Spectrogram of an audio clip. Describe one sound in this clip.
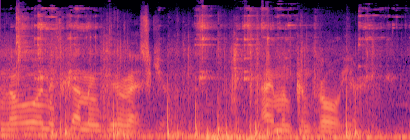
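Footsteps scuff across a gritty floor.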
